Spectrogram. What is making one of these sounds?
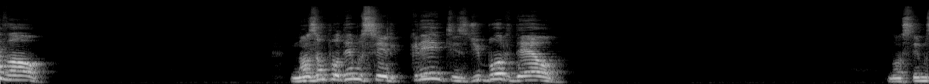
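An elderly man speaks calmly and close up, in short bursts with pauses.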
